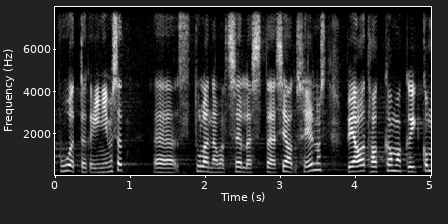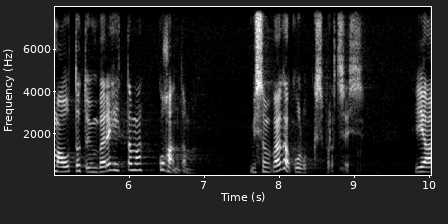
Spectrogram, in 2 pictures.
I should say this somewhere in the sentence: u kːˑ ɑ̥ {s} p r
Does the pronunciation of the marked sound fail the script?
no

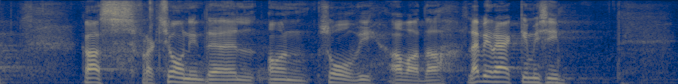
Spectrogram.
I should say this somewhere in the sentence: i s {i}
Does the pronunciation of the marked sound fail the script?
no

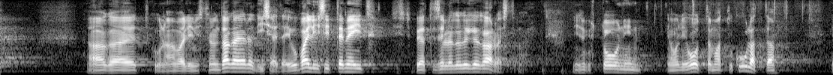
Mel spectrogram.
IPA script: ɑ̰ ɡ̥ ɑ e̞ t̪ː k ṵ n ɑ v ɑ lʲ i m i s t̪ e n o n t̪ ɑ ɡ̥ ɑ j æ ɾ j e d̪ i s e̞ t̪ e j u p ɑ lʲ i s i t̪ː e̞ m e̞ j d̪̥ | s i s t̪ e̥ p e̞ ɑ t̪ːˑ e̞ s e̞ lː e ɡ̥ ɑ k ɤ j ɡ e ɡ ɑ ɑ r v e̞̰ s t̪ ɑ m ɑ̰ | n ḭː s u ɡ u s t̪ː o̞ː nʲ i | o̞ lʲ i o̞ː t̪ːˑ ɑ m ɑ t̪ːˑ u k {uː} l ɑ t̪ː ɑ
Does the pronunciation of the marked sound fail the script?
no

